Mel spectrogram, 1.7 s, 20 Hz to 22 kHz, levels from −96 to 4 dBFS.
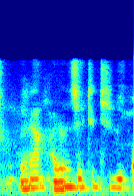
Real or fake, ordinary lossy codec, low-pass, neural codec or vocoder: fake; none; 7.2 kHz; codec, 24 kHz, 1.2 kbps, DualCodec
